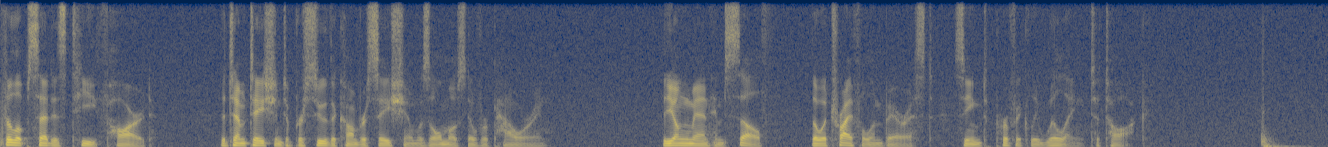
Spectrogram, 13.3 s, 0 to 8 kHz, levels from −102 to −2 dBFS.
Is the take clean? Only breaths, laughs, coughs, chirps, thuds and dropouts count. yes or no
no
